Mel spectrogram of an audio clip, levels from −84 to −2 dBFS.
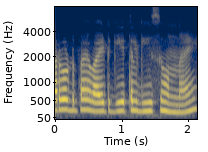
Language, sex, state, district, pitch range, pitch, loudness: Telugu, female, Telangana, Hyderabad, 225-260 Hz, 235 Hz, -17 LUFS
